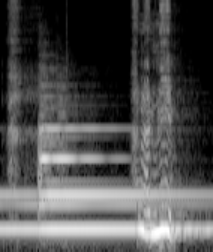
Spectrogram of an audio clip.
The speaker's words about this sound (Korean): 그 순간 저 멀리서 들려오는 교회 종소리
